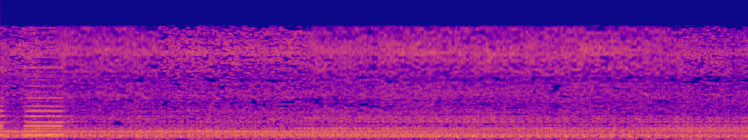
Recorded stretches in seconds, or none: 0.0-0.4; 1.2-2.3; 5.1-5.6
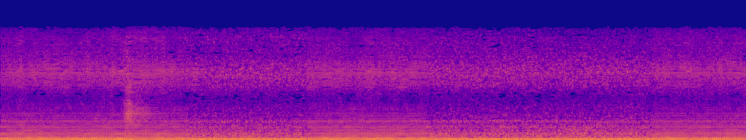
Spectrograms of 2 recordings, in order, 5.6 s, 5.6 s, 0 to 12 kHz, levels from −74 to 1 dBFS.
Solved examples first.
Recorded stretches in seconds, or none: 1.4-2.3; 3.2-4.9

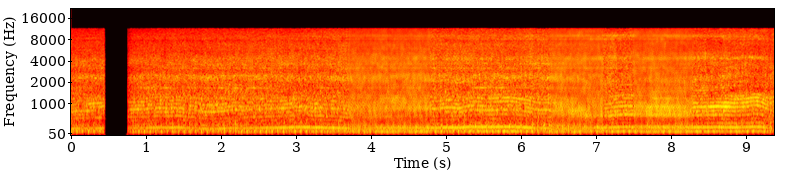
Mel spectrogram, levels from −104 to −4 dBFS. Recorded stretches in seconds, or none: 0.0-3.7; 4.8-6.4; 7.1-7.5; 8.3-9.4

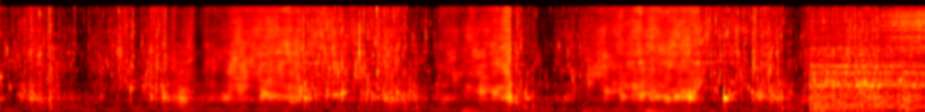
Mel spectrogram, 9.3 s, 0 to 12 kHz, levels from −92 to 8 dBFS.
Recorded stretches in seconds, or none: 0.0-1.7; 3.0-4.4; 5.1-5.9; 7.0-9.3

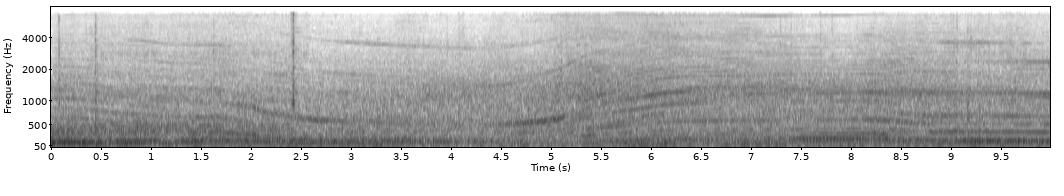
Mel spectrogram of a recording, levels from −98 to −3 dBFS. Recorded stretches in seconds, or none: 0.0-1.2; 5.5-8.2; 9.4-10.0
